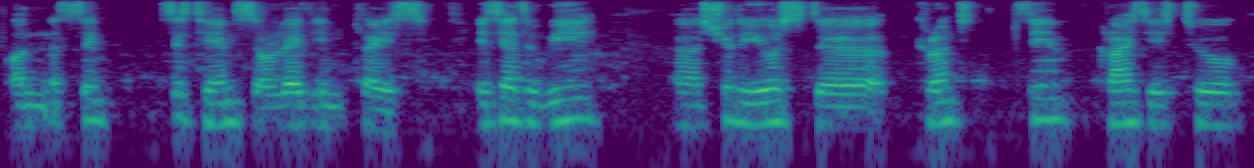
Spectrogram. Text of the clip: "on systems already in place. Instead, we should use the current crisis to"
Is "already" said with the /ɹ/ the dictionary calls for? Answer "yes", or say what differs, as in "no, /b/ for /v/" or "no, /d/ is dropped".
no, /ɹ/ is dropped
